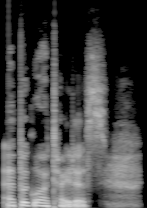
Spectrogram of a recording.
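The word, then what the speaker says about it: epiglottitis: word cuz I know you're not going to pronounce it right. epiglotitis due to glauitis and shock.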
